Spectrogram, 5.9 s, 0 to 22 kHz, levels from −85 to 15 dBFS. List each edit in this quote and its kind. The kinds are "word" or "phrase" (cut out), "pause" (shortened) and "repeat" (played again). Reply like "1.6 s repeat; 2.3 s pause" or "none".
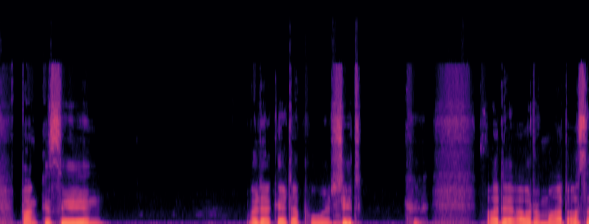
none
